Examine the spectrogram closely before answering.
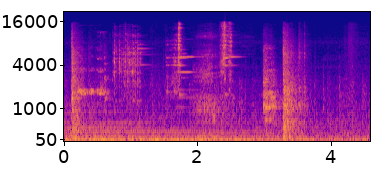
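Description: Metal blades scrape and ring sharply.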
